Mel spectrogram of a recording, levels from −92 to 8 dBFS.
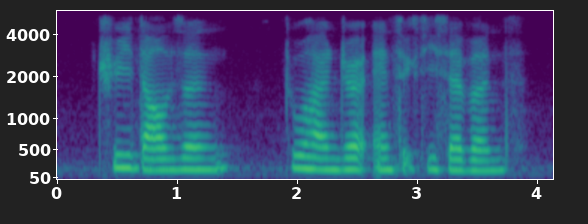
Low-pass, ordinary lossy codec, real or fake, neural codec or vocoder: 5.4 kHz; none; real; none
